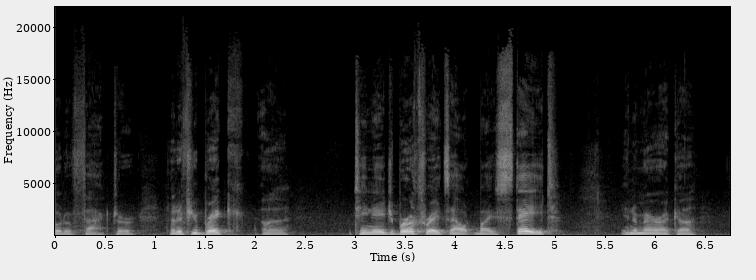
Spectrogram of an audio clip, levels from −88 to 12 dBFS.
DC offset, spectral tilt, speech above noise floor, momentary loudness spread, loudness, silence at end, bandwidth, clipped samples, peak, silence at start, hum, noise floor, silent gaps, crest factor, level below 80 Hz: under 0.1%; -7 dB/octave; 32 dB; 16 LU; -21 LUFS; 0.35 s; 17.5 kHz; under 0.1%; -4 dBFS; 0 s; none; -53 dBFS; none; 18 dB; -48 dBFS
